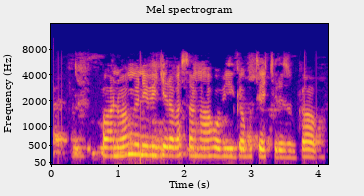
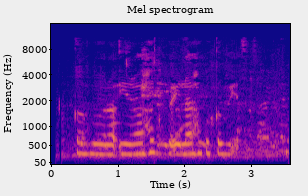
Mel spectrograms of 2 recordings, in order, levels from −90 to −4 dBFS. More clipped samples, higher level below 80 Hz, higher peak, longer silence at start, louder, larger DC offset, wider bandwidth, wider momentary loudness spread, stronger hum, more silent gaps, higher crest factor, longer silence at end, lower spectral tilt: neither; first, -54 dBFS vs -88 dBFS; first, 0 dBFS vs -18 dBFS; about the same, 0.05 s vs 0.15 s; first, -14 LUFS vs -35 LUFS; neither; second, 7.8 kHz vs 11.5 kHz; second, 11 LU vs 16 LU; neither; neither; about the same, 14 dB vs 16 dB; about the same, 0.05 s vs 0 s; about the same, -4 dB/octave vs -3.5 dB/octave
